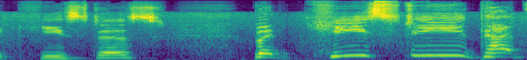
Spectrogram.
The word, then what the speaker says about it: Quistis: I grew up saying Quistis. Apparently that's not correct. People say Keistis.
